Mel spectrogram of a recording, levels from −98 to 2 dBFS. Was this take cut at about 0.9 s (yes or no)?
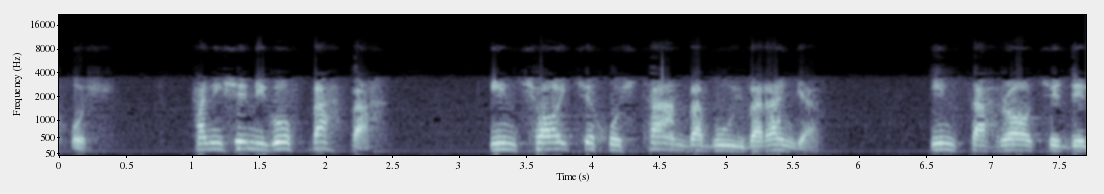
yes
